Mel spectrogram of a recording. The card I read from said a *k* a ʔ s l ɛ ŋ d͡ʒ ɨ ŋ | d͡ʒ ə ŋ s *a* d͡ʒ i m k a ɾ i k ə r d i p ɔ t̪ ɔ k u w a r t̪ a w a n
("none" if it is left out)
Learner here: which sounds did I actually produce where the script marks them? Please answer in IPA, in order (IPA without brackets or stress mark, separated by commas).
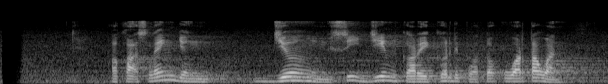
k, i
